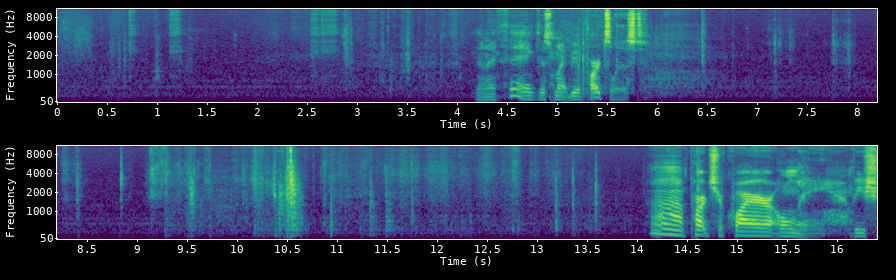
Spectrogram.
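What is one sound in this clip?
Papers rustle and crinkle close by as hands handle them.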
